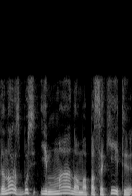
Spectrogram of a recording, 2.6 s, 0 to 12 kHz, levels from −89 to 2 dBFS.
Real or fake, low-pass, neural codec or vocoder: real; 7.2 kHz; none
